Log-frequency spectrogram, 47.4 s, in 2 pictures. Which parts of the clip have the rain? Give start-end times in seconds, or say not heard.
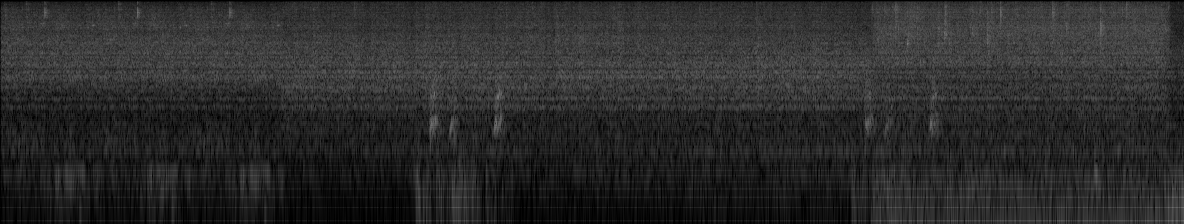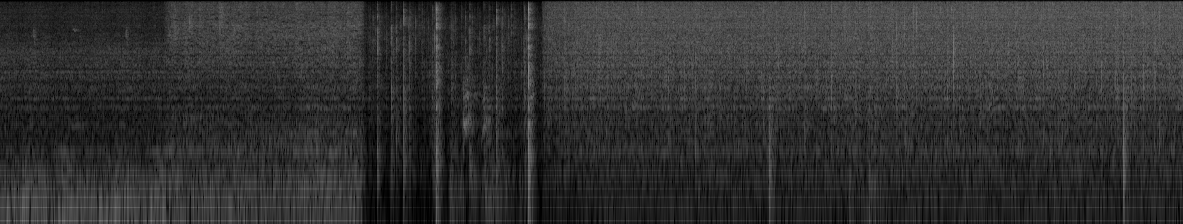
0.0-47.3.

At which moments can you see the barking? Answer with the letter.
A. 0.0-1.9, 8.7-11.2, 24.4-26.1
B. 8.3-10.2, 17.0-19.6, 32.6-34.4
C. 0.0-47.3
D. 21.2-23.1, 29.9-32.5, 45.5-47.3
B.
